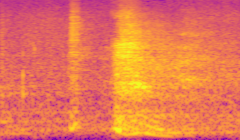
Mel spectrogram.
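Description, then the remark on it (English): A single sneeze: a brief catch of breath, then a sharp, breathy burst that trails off quickly. It is moderately loud, with no talking around it. “Bless you.”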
